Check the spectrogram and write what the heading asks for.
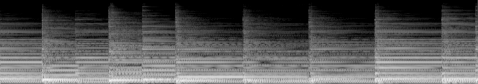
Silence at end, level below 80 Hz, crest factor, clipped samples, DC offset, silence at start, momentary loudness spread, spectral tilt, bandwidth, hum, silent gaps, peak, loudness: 0 s; -38 dBFS; 10 dB; 0.3%; under 0.1%; 0 s; 6 LU; -7.5 dB/octave; 13 kHz; none; none; 0 dBFS; -11 LUFS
